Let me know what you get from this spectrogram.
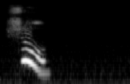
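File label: "shu4", Mandarin Chinese, pinyin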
